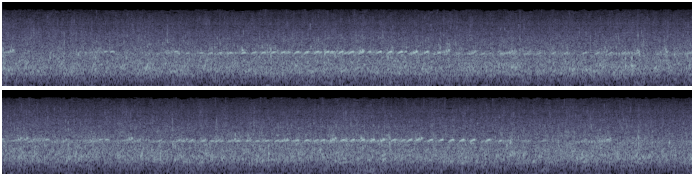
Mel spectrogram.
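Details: Kajika frog croaking in a clear stream: two distinct bursts of fast, high, pulsed trilling at a constant pitch, early and again near the end, with quieter trills between, all over continuous flowing-water hiss.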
